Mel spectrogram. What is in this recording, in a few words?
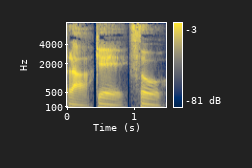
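"raketho", concatenated syllables; Affixing experiment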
